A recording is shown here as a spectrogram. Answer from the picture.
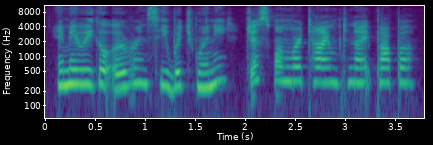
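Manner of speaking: put-on high little-girl plea; Minnie chiming in. A narrator's reading. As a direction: pipe up hopefully in a child's high voice. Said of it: "chimed in Minnie".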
